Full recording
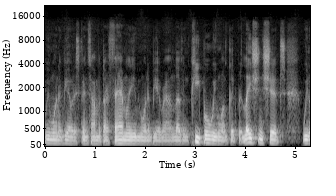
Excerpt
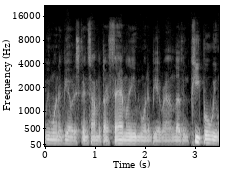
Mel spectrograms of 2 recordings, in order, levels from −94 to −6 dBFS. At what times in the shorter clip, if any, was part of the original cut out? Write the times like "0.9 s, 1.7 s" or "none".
none

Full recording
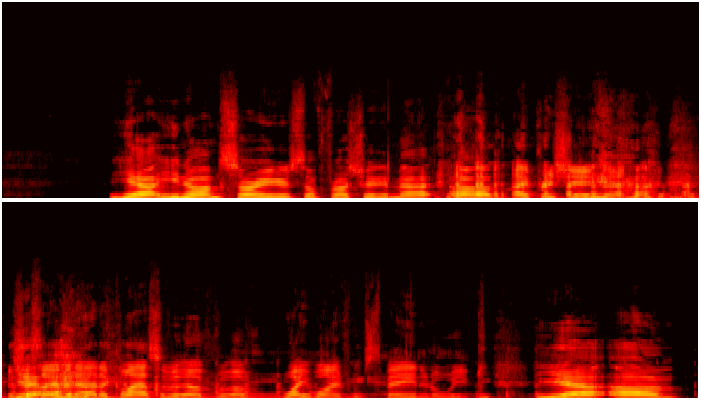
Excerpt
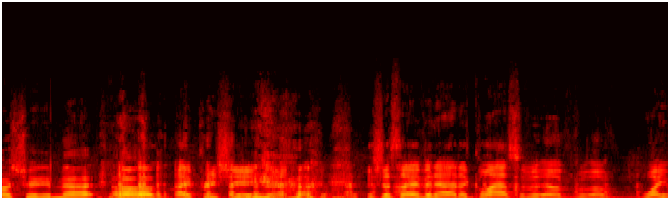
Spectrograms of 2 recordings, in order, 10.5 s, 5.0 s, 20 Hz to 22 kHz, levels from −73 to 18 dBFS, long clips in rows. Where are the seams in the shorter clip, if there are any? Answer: none

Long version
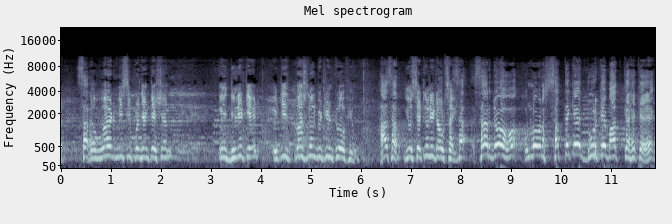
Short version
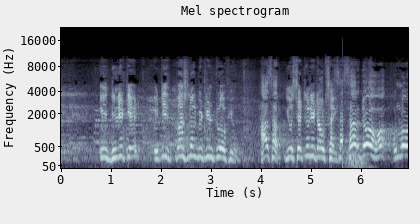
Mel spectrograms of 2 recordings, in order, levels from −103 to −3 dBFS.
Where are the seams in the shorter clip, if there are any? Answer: 5.7 s

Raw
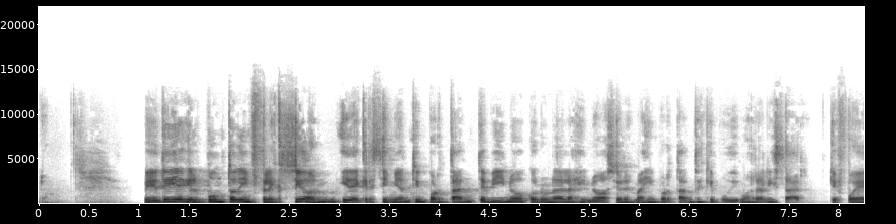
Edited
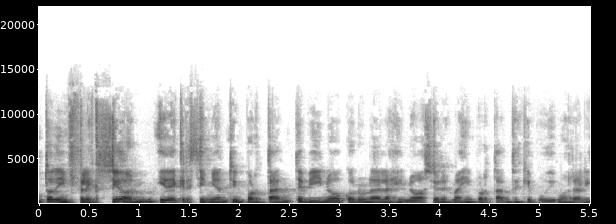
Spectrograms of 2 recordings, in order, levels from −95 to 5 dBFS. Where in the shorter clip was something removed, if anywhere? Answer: none

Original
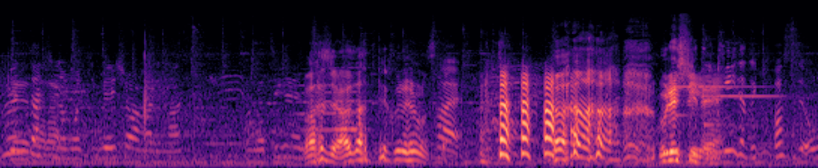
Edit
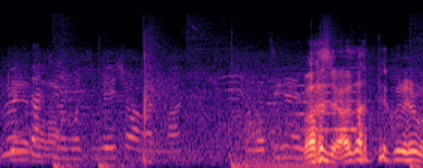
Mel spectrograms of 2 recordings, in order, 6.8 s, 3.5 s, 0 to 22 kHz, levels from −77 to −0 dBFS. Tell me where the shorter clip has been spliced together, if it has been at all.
none

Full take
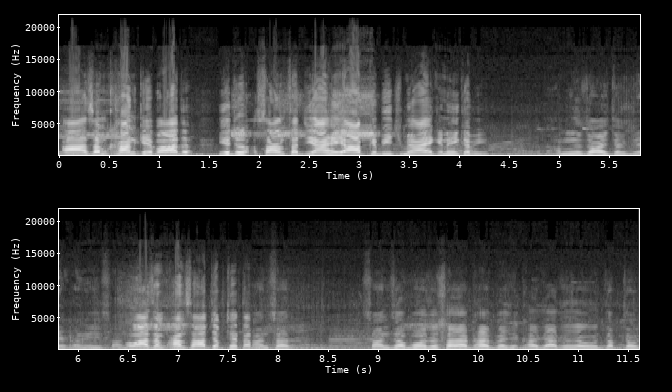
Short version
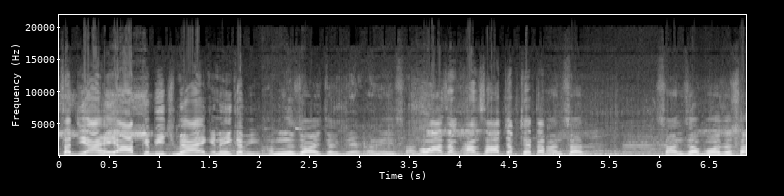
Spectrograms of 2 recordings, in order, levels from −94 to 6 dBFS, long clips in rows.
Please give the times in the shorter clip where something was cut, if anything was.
2.0 s

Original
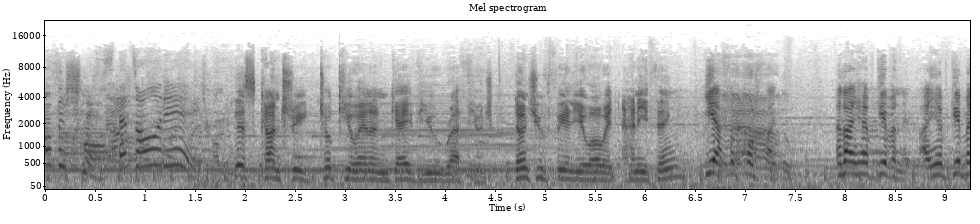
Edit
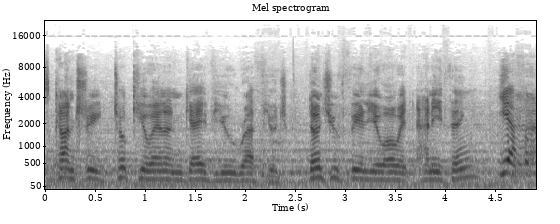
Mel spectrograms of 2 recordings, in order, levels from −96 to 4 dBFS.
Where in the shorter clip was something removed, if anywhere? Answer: none

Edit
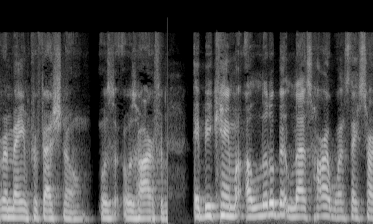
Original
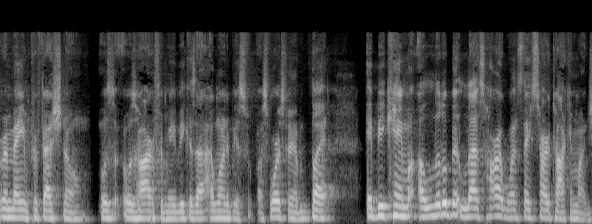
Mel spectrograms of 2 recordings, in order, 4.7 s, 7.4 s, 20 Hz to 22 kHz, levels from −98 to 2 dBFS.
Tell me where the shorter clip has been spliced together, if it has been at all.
2.0 s

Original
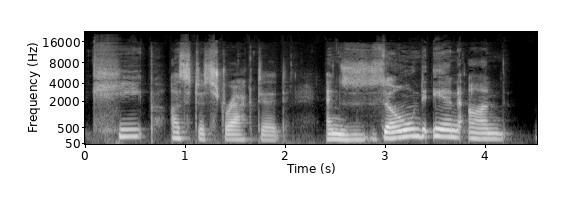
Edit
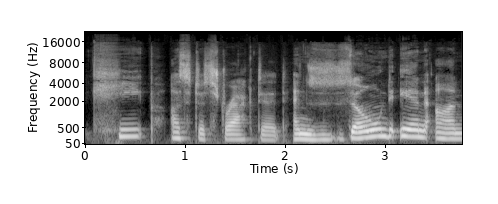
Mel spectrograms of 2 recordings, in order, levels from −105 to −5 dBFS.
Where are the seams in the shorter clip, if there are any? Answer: 2.0 s

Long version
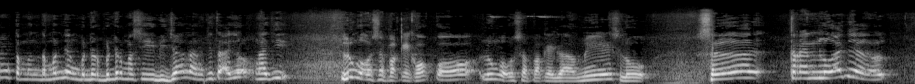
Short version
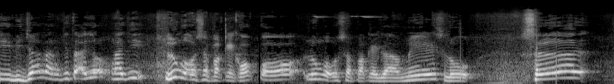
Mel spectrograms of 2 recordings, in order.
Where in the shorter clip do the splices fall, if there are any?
1.5 s

